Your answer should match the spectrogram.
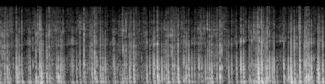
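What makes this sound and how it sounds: Fingertips and nails rapidly tap and scratch across the surface of a medium, hollow, empty, translucent red plastic food container held up close. The result is a dense, fast stream of crisp, crinkly clicks and scrapes with a hollow midrange body, each tap dying away almost instantly.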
